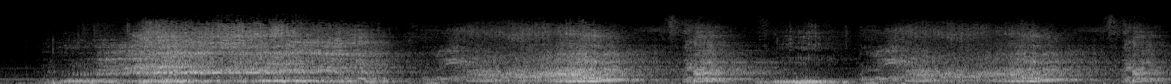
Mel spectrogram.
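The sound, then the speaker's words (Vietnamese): Tiger roaring and growling: a few long, rough, deep roars rise and fade one after another, loud and unbroken by any talk. “Tiếng hổ gầm càng lúc càng gần, gầm gừ nghe rõ lắm.”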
